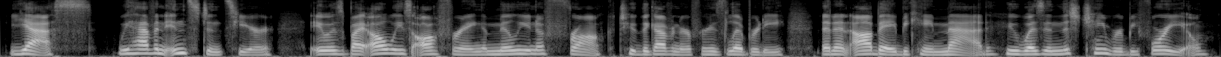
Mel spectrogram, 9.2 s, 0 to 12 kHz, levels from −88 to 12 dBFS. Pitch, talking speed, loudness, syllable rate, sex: 190 Hz, 215 wpm, -18 LUFS, 6.1 syllables/s, female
